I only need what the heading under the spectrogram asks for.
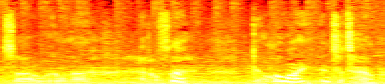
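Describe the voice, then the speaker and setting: A man's voice: medium pitch, moderate pace, over music. A man giving casual, rambling travel vlog commentary in a chatty, hesitant way. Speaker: travel vlogger.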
